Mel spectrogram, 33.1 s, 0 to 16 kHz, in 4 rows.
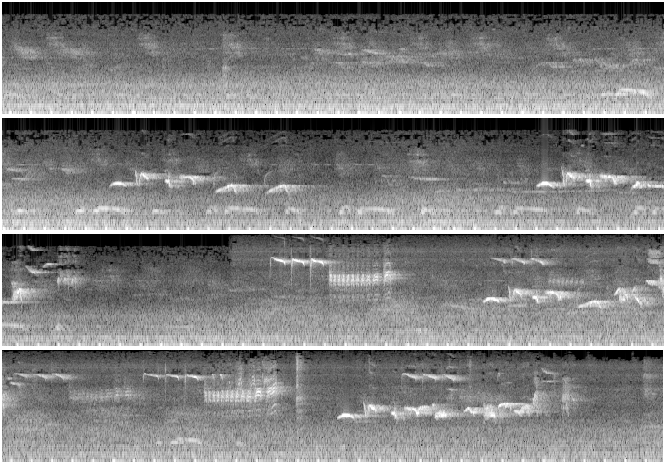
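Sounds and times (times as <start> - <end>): small birds chirping: 19.4 - 33.0.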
